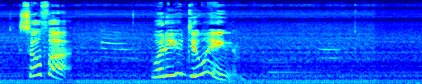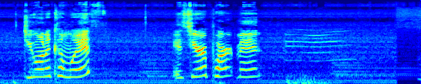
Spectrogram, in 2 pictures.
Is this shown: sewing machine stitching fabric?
no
